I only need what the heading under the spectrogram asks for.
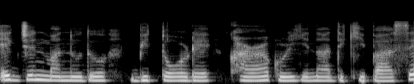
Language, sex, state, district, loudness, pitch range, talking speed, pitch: Nagamese, female, Nagaland, Kohima, -16 LUFS, 175-185 Hz, 160 wpm, 180 Hz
